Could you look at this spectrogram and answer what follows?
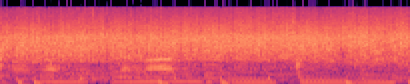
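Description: Sliced onions sizzling steadily in hot chili- and Sichuan-peppercorn-infused oil in a frying pan, stir-fried over high heat while a large spoon turns them.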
